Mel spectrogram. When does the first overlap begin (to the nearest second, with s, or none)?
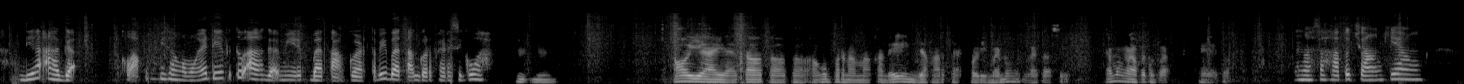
none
